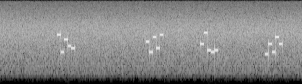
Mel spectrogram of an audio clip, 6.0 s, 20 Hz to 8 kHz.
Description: Five-tone selective call (ZVEI), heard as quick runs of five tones, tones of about 70 ms, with radio hiss. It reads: 02854 72940 66323 16296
